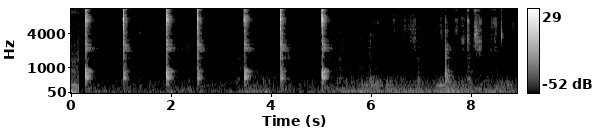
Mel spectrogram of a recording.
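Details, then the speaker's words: NX Audio MT1601 power amplifier, channel A had no output, after replacing the defective output relay: sharp, crisp single clicks, about seven in five seconds, in a quiet room; normal relay clicking. "Now that we have replaced the relay, let's check it again. Now you can hear the sound of a relay."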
